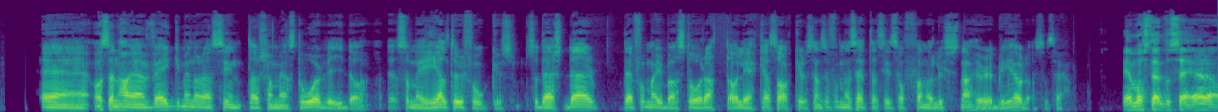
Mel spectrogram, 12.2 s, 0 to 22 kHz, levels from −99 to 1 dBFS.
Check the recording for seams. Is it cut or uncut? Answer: uncut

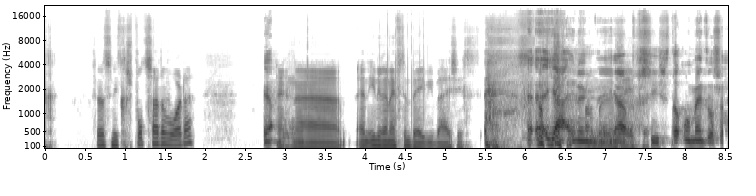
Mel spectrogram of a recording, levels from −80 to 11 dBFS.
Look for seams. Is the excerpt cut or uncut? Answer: uncut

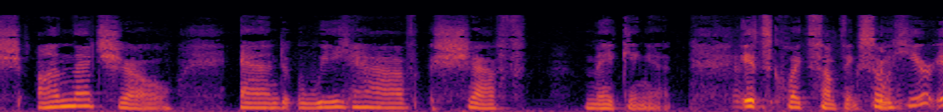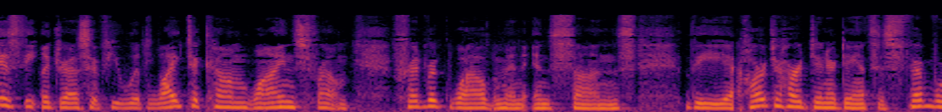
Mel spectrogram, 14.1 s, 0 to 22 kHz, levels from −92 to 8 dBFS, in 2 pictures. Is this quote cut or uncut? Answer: cut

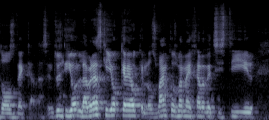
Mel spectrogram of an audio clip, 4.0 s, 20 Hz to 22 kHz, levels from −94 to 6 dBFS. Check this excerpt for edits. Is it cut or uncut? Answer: cut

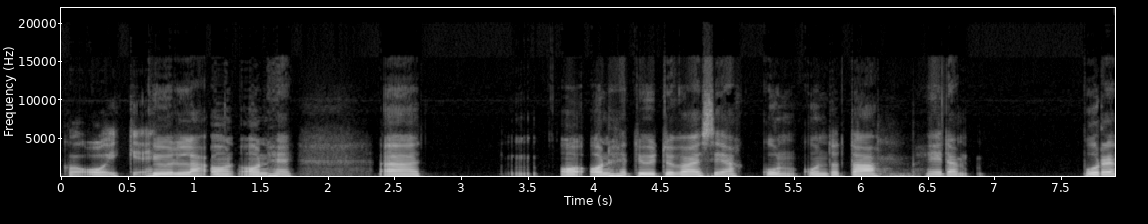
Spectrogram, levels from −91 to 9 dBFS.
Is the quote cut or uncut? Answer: uncut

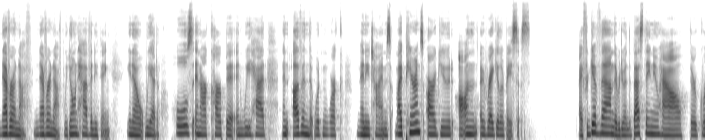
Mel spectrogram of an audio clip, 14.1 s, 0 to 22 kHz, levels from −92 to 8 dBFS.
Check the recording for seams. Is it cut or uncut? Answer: cut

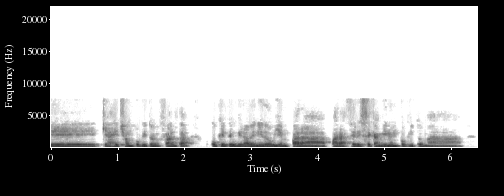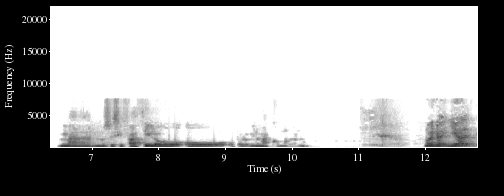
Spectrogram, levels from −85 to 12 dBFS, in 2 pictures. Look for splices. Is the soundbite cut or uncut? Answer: uncut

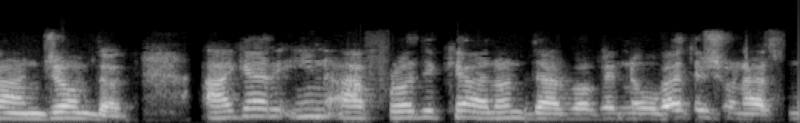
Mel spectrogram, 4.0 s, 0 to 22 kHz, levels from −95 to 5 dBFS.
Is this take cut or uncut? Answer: cut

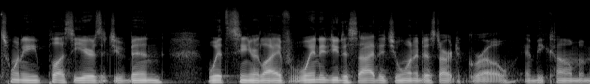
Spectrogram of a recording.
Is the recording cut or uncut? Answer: uncut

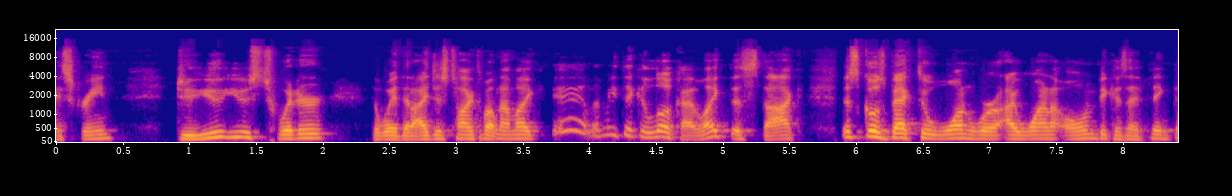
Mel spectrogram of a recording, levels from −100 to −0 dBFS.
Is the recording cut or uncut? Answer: cut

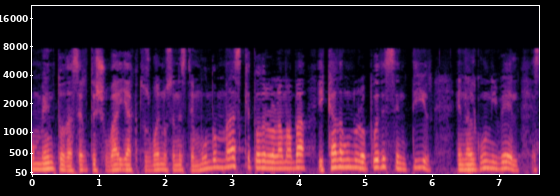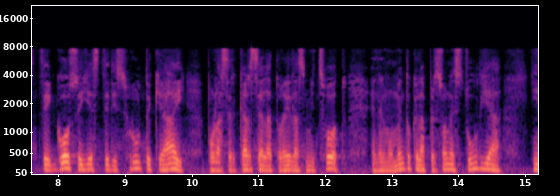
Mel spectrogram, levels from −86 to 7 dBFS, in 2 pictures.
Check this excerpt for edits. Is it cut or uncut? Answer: cut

